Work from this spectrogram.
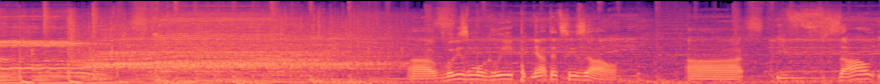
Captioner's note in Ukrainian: оплески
